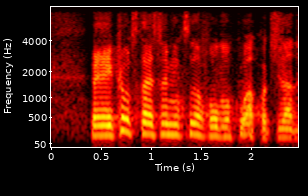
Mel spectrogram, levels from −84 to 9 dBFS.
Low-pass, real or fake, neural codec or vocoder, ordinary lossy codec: 7.2 kHz; fake; codec, 24 kHz, 0.9 kbps, WavTokenizer, medium music audio release; none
